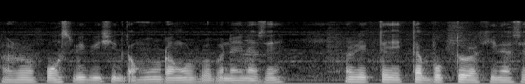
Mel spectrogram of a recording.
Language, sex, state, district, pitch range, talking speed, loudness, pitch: Nagamese, male, Nagaland, Dimapur, 100-110 Hz, 205 wpm, -20 LUFS, 105 Hz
